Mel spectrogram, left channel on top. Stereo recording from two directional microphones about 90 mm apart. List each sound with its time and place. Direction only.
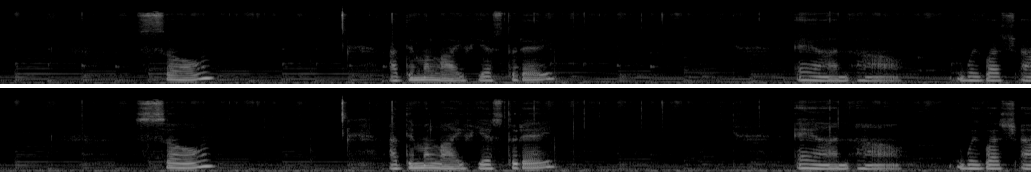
1.3 s music: 15° right (ahead or behind)
1.7 s music: 5° right (ahead or behind)
3.4 s music: 5° right (ahead or behind)
4.1 s speech: 5° right (ahead or behind)
7.9 s music: 10° right (ahead or behind)
8.3 s speech: 5° right (ahead or behind)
